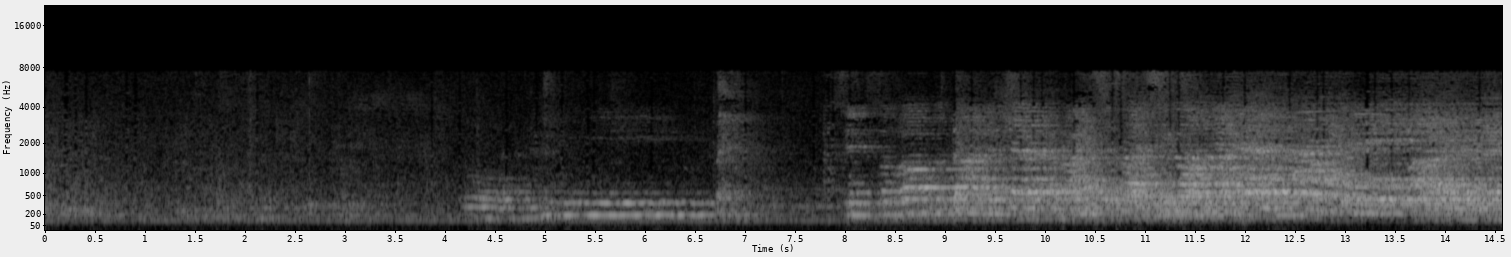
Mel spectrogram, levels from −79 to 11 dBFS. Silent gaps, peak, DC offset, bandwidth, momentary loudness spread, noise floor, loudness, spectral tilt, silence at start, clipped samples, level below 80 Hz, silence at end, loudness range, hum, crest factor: none; -10 dBFS; under 0.1%; 8 kHz; 22 LU; -47 dBFS; -26 LUFS; -3 dB/octave; 0 s; under 0.1%; -72 dBFS; 0 s; 20 LU; none; 18 dB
